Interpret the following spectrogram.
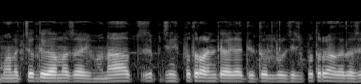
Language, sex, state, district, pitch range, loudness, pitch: Chakma, female, Tripura, Unakoti, 145-155 Hz, -17 LUFS, 150 Hz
